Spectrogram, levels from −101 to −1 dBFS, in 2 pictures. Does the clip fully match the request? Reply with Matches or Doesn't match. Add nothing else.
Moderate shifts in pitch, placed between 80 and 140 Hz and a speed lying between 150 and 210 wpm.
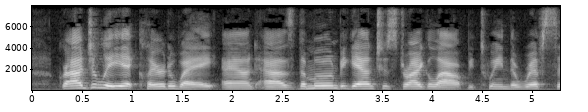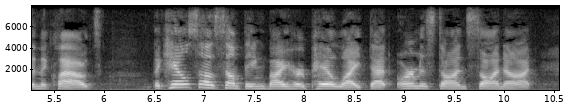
Doesn't match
